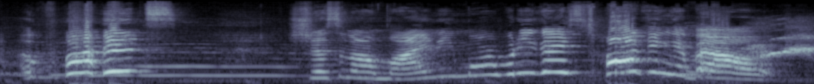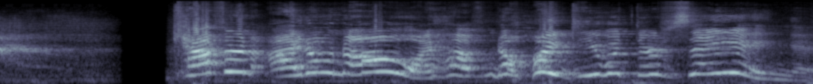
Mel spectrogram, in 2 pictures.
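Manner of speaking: loud, high and fast bewilderment; loud confusion. Real, not acted. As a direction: throw your hands up at the chat.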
